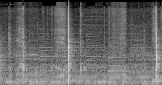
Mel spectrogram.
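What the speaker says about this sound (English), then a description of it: "I'm going to slice the carrots up and the sweet potato" A knife slicing carrots and sweet potato on a board, a few sharp isolated knocks and clicks against a low kitchen hum, close by with long gaps between cuts.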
